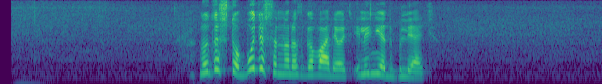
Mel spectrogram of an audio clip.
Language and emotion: Russian, angry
